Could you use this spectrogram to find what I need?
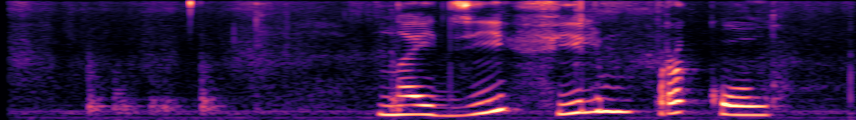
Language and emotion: Russian, neutral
